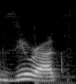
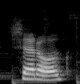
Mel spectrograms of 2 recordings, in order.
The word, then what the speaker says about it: Xerox: correta de xerose né cheirosos aí porque a gente né Tem esse essa pronúncia do X na língua portuguesa né então xerox mas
